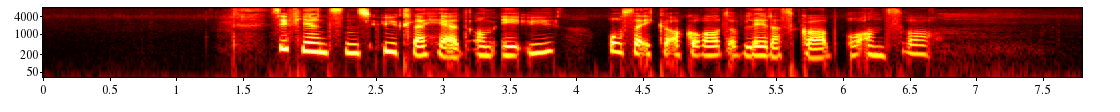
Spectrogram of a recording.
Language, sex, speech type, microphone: Norwegian, female, read, Sennheiser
